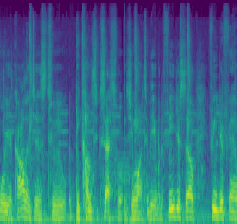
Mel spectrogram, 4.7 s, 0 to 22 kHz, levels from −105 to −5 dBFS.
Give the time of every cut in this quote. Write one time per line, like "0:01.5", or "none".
0:02.5

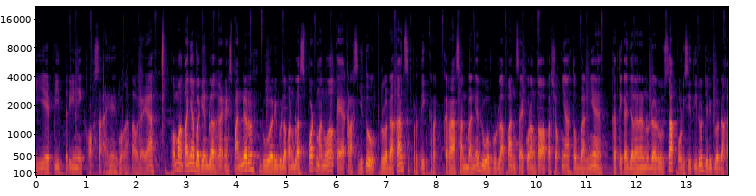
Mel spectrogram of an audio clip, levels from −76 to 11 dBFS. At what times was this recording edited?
none

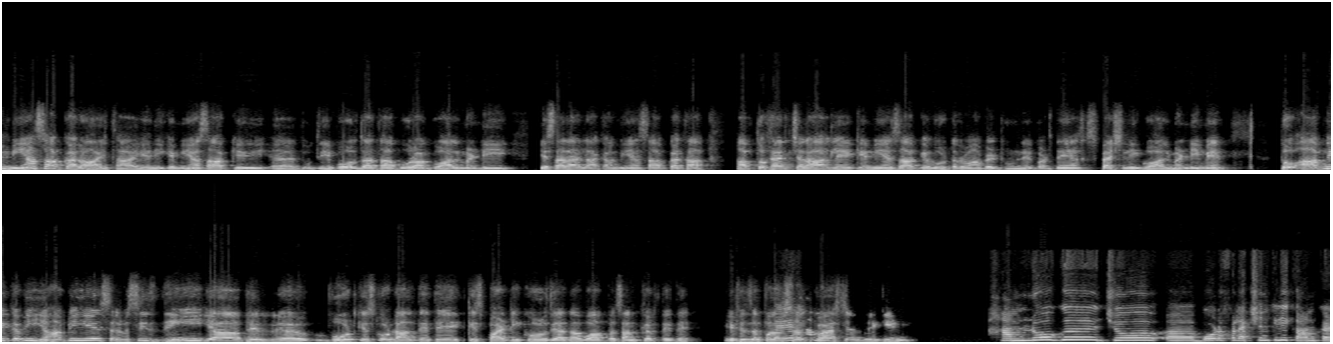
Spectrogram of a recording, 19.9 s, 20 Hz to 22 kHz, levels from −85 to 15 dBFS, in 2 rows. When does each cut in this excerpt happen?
none

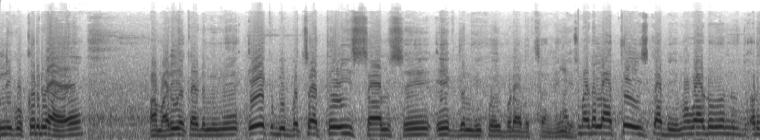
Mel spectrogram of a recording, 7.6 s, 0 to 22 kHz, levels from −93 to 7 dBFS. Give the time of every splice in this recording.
0:05.8

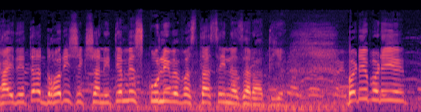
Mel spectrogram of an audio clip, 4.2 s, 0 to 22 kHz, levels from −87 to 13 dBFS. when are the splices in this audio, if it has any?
none

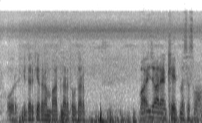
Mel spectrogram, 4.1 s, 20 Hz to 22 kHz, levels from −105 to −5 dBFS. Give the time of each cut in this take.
none

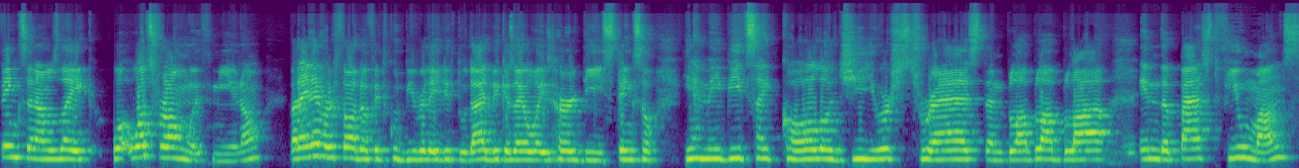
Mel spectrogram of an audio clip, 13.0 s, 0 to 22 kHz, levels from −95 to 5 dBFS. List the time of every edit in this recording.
0:01.0
0:11.3

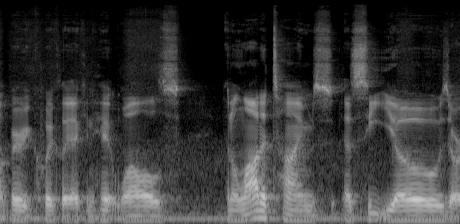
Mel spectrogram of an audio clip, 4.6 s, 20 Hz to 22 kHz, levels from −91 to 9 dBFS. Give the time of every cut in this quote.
0:03.3

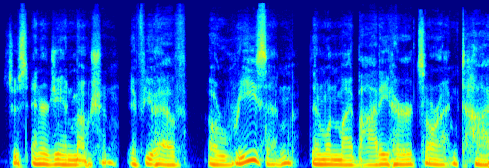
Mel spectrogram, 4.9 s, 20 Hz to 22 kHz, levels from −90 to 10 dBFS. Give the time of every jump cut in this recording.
0:01.3
0:02.9

